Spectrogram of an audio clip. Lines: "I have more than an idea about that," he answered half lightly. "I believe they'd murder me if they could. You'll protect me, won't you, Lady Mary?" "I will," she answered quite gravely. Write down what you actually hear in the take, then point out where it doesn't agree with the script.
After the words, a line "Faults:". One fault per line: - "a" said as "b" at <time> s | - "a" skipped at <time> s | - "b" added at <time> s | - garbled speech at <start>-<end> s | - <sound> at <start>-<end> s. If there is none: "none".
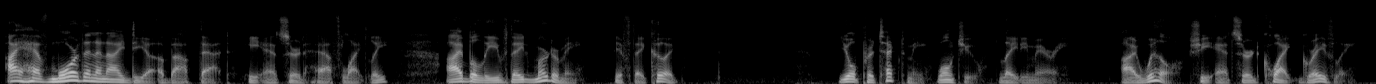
"I have more than an idea about that," he answered half lightly. "I believe they'd murder me if they could. You'll protect me, won't you, Lady Mary?" "I will," she answered quite gravely.
Faults:
none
